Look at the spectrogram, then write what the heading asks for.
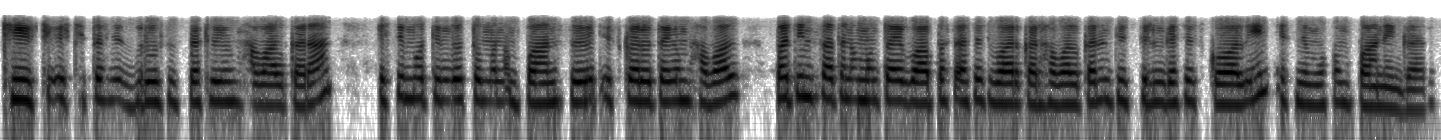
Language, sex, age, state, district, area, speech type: Kashmiri, female, 18-30, Jammu and Kashmir, Bandipora, rural, conversation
